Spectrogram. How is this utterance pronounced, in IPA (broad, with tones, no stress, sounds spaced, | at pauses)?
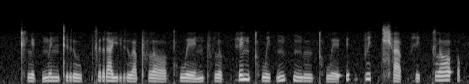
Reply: kʰ l e˨˩ k̚ m e˧ n t r uː˨˩ p̚ k r a˧ j r u˩˦ a̯ pʰ l ɔː˩˦ kʰ w eː˩˦ n pʰ l o˨˩ k̚ h e˥˩ n kʰ w i˨˩ t̚ ŋ ɯ˥˩ k̚ ŋ ɯː˧ kʰ w e˨˩ ʔ | p i˥˩ t̚ t͡ɕʰ a˨˩ p̚ h i˨˩ t̚ k l ɔ˥˩ ʔ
